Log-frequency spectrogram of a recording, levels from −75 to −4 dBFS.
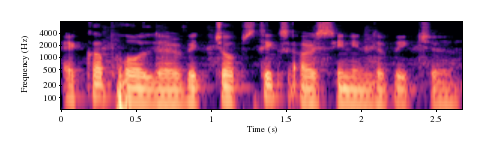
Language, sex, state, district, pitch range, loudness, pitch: English, male, Arunachal Pradesh, Lower Dibang Valley, 80-90 Hz, -18 LUFS, 85 Hz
